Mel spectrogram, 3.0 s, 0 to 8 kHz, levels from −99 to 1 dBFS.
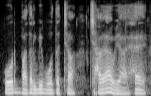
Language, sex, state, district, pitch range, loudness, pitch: Hindi, male, Uttar Pradesh, Saharanpur, 100-110 Hz, -16 LUFS, 100 Hz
